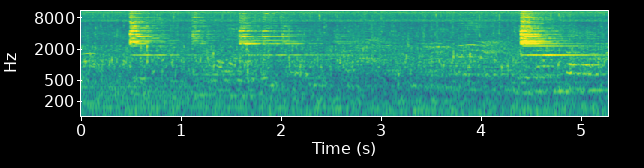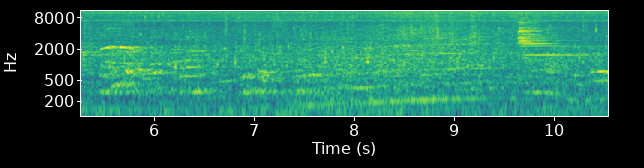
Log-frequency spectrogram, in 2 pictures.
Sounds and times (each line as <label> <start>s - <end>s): water streams 0.0s - 10.5s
